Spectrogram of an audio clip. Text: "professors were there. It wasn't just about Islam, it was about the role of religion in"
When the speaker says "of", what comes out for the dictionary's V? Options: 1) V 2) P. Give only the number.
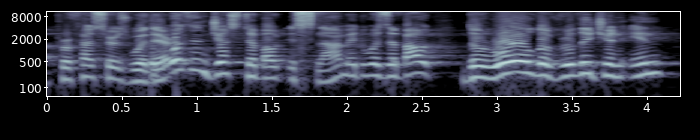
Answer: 1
